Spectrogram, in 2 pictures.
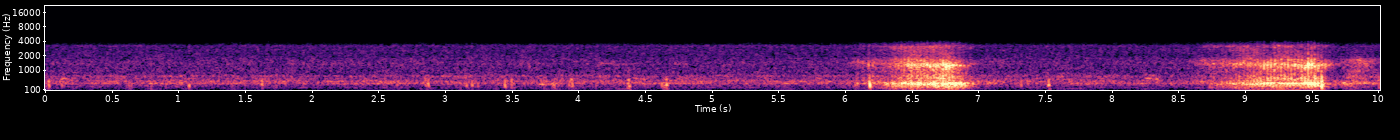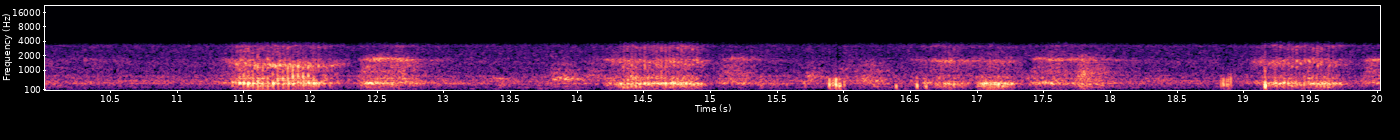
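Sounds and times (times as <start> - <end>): man snoring: 6.0 - 7.0, 8.6 - 10.0, 11.4 - 12.8, 14.2 - 15.4, 16.5 - 17.7, 18.9 - 20.0.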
